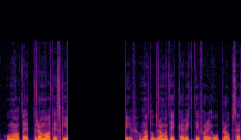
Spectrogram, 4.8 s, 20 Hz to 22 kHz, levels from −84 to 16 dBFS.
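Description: Speech cuts to silence at 1.34 s, just after "ha hatt eit dramatisk", and resumes at 2.51 s, a 1.16 s gap from a likely playback stall, the player starved of data or blocked.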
